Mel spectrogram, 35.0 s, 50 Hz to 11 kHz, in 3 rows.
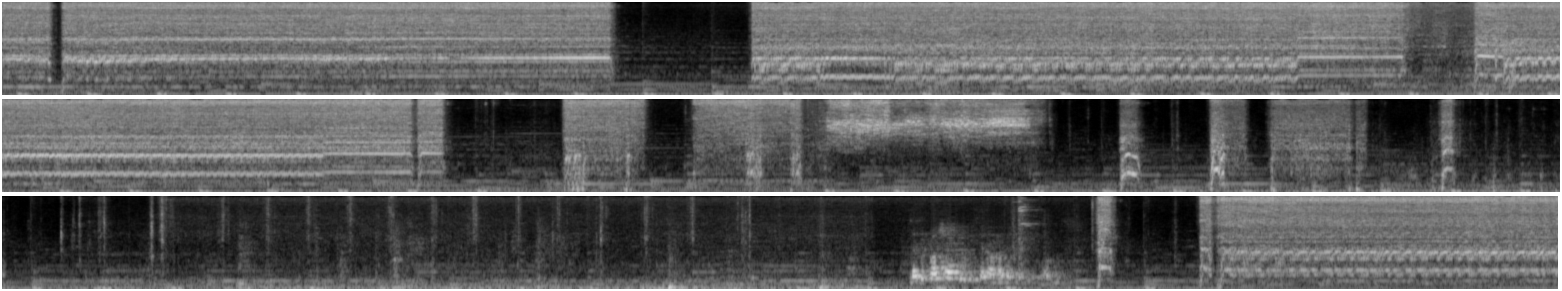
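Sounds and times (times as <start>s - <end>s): power tool whining: 0.0s - 4.7s, 5.6s - 15.1s, 15.8s - 22.6s, 31.6s - 35.0s
background music: 0.0s - 35.0s.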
